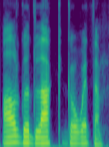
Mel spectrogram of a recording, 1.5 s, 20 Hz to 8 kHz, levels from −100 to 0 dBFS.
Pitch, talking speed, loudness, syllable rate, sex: 115 Hz, 245 wpm, -19 LUFS, 4.7 syllables/s, male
